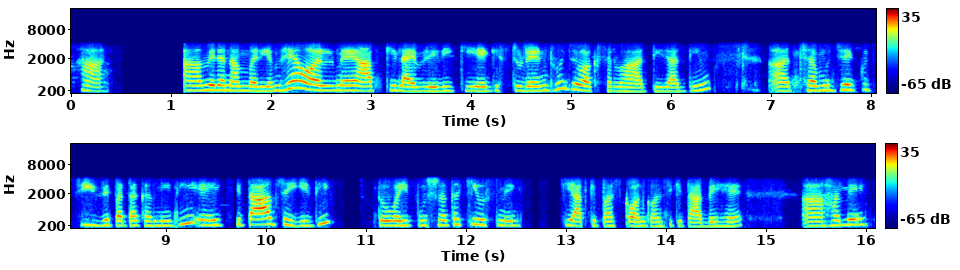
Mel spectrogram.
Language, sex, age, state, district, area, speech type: Urdu, female, 18-30, Uttar Pradesh, Lucknow, rural, conversation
